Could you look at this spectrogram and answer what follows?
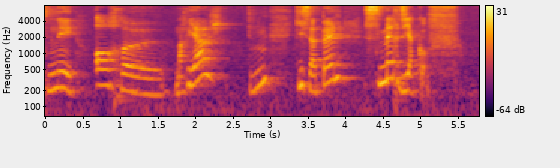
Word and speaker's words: Smerdiakov: Et il est le père illégitime, on dit, d'un 4e fils, donc un fils né hors mariage, qui s'appelle Smerdiakov. Smerdiakov, ça s'écrit comme ça se prononce, S-M-E-R-D-I-A-K-O-V, dont il fait son domestique.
